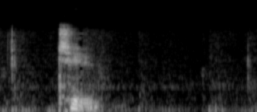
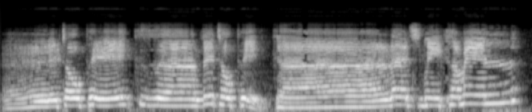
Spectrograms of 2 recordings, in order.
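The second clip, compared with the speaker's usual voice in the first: wolf voice; 9 semitones lower, slower than usual. Acted. Wolf calls at straw house.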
